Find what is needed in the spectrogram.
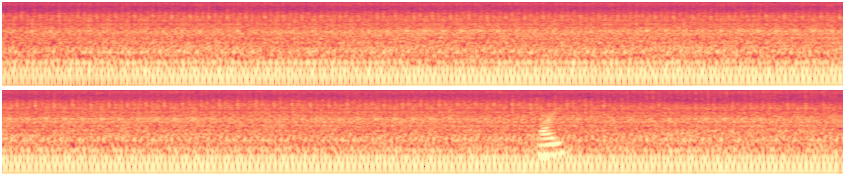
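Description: Mitsubishi eK Sport's small turbocharged engine idling steadily with the air conditioning on, the radiator's electric fan running alongside.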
